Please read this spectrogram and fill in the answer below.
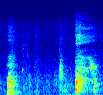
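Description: A man coughing: three coughs, the last the longest, near the end.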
